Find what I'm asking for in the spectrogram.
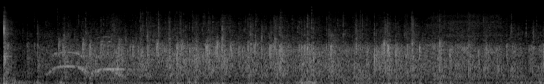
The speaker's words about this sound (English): Why don't you go ahead and put your hands together and let's welcome Pastor Matt Popham to our stage.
